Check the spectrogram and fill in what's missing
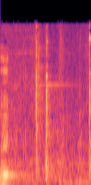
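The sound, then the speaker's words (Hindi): A few sharp, bright clinks of dishes knocking together, spaced irregularly over a faint background hum, as a daughter cleans the dishes. “अम्मे बेटी बर्तनों की सफाई करते करते कहीं बर्तनों को तय ना कर देना।”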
